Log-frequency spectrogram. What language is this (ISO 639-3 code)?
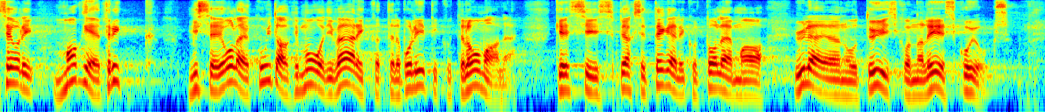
est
